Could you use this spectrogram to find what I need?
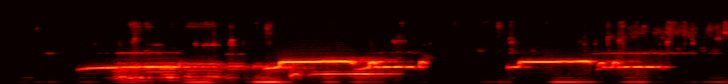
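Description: A man blows a flute, playing high wavering notes.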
